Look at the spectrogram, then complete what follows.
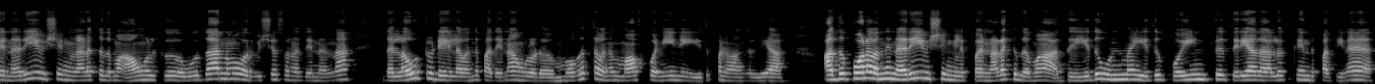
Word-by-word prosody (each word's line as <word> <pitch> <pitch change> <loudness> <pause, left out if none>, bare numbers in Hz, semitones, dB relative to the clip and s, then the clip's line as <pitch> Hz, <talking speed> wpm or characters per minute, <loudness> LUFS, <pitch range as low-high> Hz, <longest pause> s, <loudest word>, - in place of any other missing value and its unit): நிறைய 240 +9 -1
விஷயங்கள் 225 -6 -4
நடக்குதும்மா! 195 -1 -4
அவுங்களுக்கு 205 0 -4 0.3
உதாரணமா 255 +3 +2
ஒரு 205 - -7
விஷயம் 230 +4 -8
சொன்னது 190 -3 -9
என்னென்னா, 175 +5 -4 0.4
இந்த 185 - -4
லவ் 230 +6 +5
டுடேல 205 -8 0
வந்து 185 +4 -8
பாத்தீங்கன்னா, 185 +2 -2
அவுங்களோட 180 -4 -4 0.2
முகத்த 260 +8 -5
வந்து 195 0 -7
மாப் 200 +1 +1
பண்ணி 195 0 -3 0.3
இது 190 - -18
பண்ணுவாங்க 175 -4 -6
இல்லயா! 170 0 -1 0.5
அது 230 +3 +6
போல 280 +1 +10
வந்து 260 +1 +4
நிறைய 255 +6 +7
விஷயங்கள் 230 -7 -2
இப்ப 190 -1 -1
நடக்குதுமா! 190 -3 +1
அது 185 - -10 0.2
எது 245 - 0
உண்மை. 230 0 +1
எது 220 +3 -3 0.2
பொய்ன்ட்டு 230 +3 0
தெரியாத 205 +1 +4
அளவுக்கு 205 +2 -5
வந்து 195 -2 -8
பார்த்தீங்கன்னா, 185 +4 0
205 Hz, 165 wpm, -25 LUFS, 190-230 Hz, 0.5 s, போல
